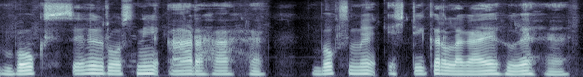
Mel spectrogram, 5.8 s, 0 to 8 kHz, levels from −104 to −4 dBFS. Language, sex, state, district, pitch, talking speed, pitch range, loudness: Hindi, male, Jharkhand, Palamu, 125 Hz, 125 wpm, 120-135 Hz, -18 LUFS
